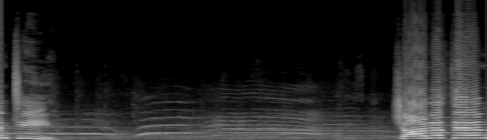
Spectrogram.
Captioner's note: audience cheering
